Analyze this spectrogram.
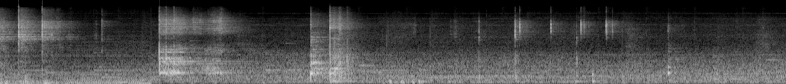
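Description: Kitchen utensils clinking, knocking and scraping against a mixing bowl while cake batter is mixed: a few sharp knocks, a longer scrape, then a quick run of light taps about five seconds in.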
